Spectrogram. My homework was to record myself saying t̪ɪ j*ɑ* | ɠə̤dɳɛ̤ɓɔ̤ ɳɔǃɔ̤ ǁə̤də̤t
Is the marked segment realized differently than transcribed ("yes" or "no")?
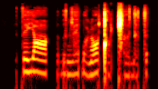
no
